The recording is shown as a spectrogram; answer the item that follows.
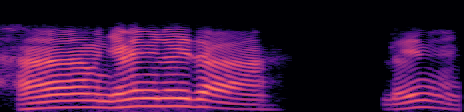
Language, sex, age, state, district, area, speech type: Santali, male, 30-45, West Bengal, Birbhum, rural, conversation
